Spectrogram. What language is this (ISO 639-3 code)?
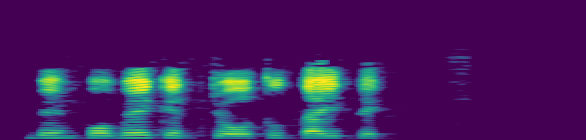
yaq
